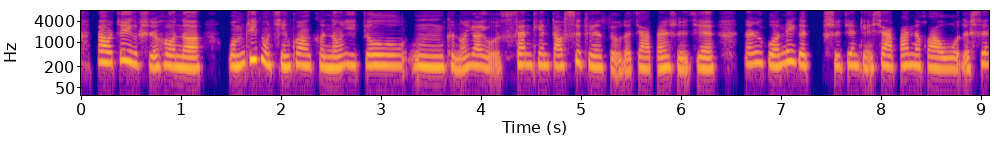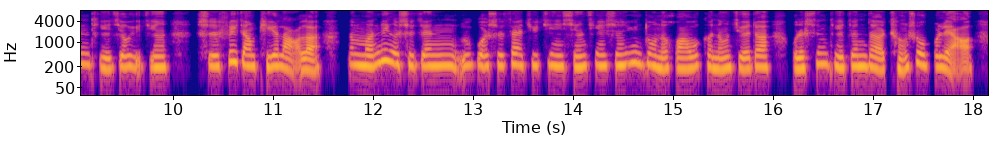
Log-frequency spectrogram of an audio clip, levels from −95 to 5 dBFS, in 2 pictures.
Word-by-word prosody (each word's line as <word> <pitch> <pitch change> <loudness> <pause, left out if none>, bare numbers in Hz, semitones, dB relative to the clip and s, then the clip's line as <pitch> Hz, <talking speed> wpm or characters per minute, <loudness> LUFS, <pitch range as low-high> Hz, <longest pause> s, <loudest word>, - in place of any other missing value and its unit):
到 270 -1 +5
这 300 +3 +3
个 250 - +2
时 200 -3 -2
候 210 0 +1
呢， 190 -1 +4 0.2
我 215 - 0
们 215 +2 +4
这 320 +5 +8
种 310 -9 +2
情 210 -2 +1
况 220 -1 0
可 210 - -3
能 190 +1 +2
1 225 -1 -2
周， 220 -1 0
嗯， 200 -1 +2
可 205 0 -3
能 170 +3 -1
要 215 -1 0
有 190 - -2
3 230 0 -2
天 225 0 -2
到 215 -2 -1
4 275 +6 -2
天 210 -5 -1
左 185 -4 -5
右 - - -4
的 160 - -3
加 185 0 -2
班 185 +2 +1
时 185 -3 -3
间。 185 -1 -1 0.3
那 240 - -1
如 255 +1 -1
果 225 -4 +2
那 275 +6 +2
个 225 -5 0
时 210 - -5
间 230 +1 0
点 190 -4 -3
下 205 +2 0
班 215 +3 -1
的 215 - 0
话， 195 -2 0
我 180 0 -1
的 - - -2
身 240 +5 -2
体 190 -6 -3
就 205 +3 -2
已 - - -4
经 195 0 0 0.3
是 210 -1 -1
非 280 +5 +1
常 225 -5 +2
疲 210 0 0
劳 185 -5 0
了。 165 +2 +2 0.2
那 235 - -6
么 215 -2 +4
那 290 +6 +4
个 255 -4 +3
时 220 -1 -3
间 215 0 +1
如 220 - -2
果 220 -2 -1
是 215 +1 -3
再 230 0 -1
去 220 0 -5
进 220 -1 -1
行 200 -1 0
健 220 0 -2
身 220 0 0
运 255 +1 -1
动 230 -2 -1
的 180 - +1
话， 180 -1 -1
我 195 - 0
可 215 -2 -4
能 180 +1 +2
觉 180 -2 -1
得 200 0 0 0.2
我 180 - +1
的 180 - +5
身 240 +5 -4
体 205 -4 0
真 210 +1 +2
的 185 -5 +1
承 170 +1 -2
受 235 +3 +1
不 215 -2 -4
了。 180 -4 +2
210 Hz, 295 characters per minute, -20 LUFS, 195-225 Hz, 0.3 s, 这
